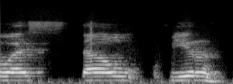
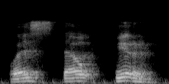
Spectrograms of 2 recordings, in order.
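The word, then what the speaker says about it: واستغفر: Fasabbih bihamdi rabbika wastaghfir. Ya, ini ada ha, maka pengucapan tadi ya, wastaghfir. Ada di ujungnya juga keluar nafas.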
